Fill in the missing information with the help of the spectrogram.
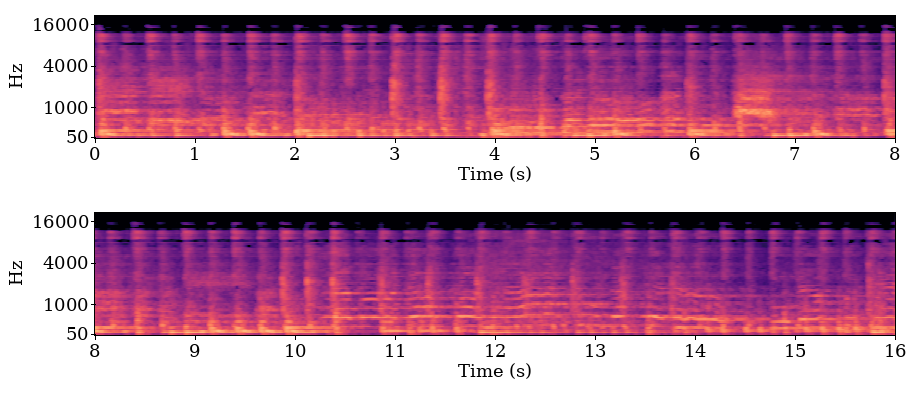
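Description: Malay traditional percussion music: a barrel drum (gendang) and a gong keep up a steady rhythm while a group sings, with the sung melody coming forward in the second half.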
